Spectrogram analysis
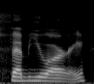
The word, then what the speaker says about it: February: It's not February, it's February.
